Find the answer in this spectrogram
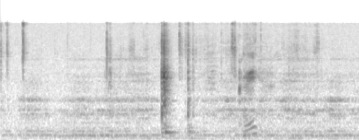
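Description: Small metal clicks and clinks from a thin copier charging grid and pliers as the grid is stretched and hooked onto its corona electrode, a few separate clicks with the loudest about two seconds in.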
